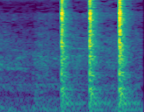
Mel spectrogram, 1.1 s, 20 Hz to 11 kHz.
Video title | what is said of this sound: SUZUKI DA64 Automatic MINIVAN Turbo DIY - Oil Leak on K6A engine oil cooler | Iba ang tunog, matigas. Hindi siya rubber talaga. Kasi kung rubber, hindi yan tutunog ng ganon.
